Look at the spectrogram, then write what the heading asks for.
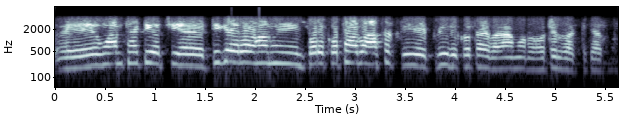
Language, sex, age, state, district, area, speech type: Odia, male, 45-60, Odisha, Nabarangpur, rural, conversation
